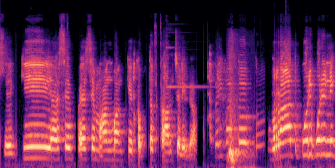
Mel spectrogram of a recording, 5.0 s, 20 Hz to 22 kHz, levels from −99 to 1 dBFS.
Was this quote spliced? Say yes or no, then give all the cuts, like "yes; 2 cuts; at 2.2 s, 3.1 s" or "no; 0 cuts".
yes; 1 cut; at 3.5 s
